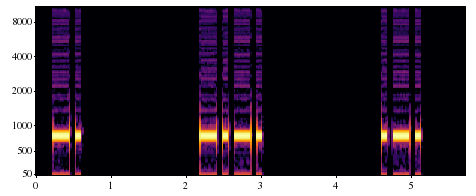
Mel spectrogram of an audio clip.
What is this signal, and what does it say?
Morse code, heard as a keyed tone, about 16 wpm, 800 Hz. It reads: N C R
